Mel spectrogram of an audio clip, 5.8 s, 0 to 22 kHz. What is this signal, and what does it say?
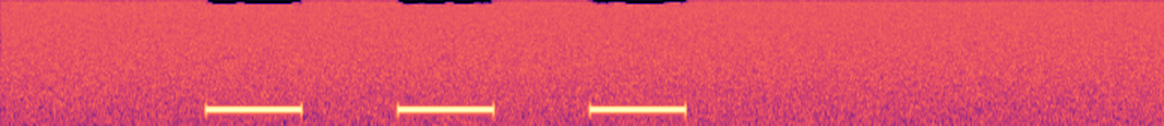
Telephone call progress tone (single-tone plan, as in Europe, Japan and elsewhere), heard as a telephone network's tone, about 420 Hz, 0.48 s on and 0.48 s off. Busy tone.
